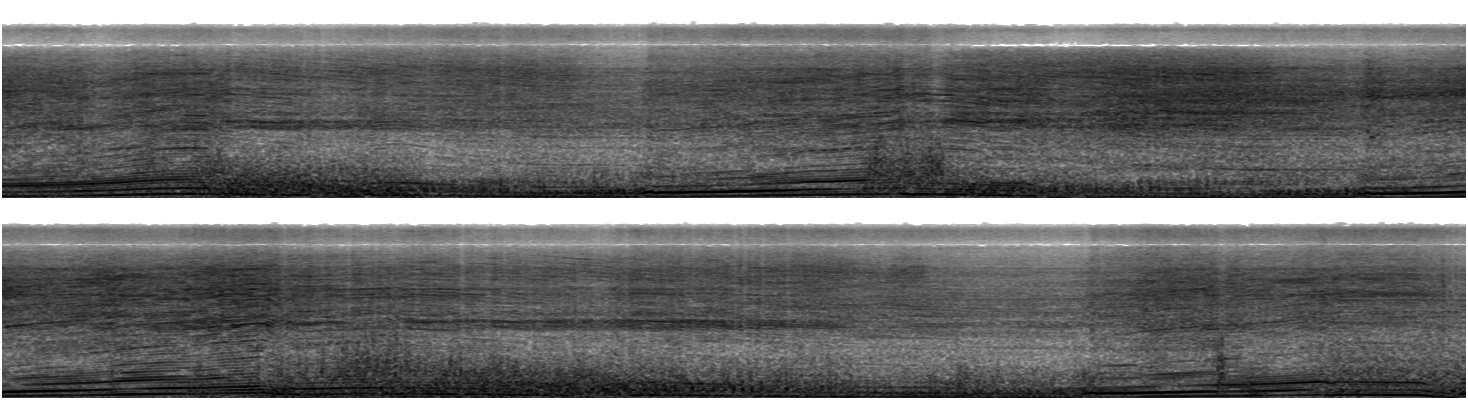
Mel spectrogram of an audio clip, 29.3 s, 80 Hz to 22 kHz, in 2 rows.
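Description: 2012 Yamaha YZF-R1's crossplane inline-four engine revving hard and easing off again and again as the motorcycle is ridden through bends: the pitch climbs under acceleration, then drops back between bursts, several times over. A steady rushing noise runs underneath.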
